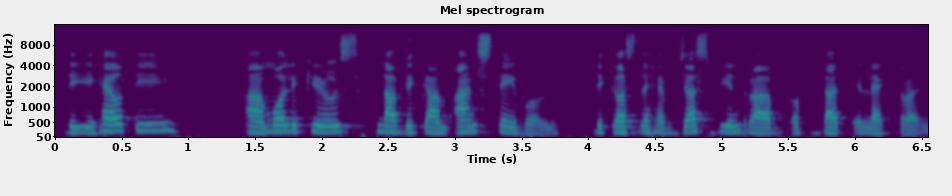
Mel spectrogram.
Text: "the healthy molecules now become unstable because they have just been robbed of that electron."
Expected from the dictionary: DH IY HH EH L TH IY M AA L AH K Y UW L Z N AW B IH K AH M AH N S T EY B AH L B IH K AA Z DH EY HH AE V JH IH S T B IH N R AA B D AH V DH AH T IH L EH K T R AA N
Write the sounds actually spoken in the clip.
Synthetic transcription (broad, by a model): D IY HH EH L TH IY M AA L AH K Y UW L S N AW B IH K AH M AH N S T EY B AH L B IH K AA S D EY HH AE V JH IH S T B IH N R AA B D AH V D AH T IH L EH K T R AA N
